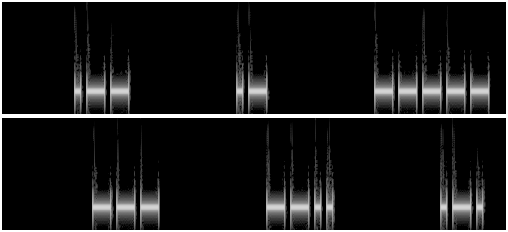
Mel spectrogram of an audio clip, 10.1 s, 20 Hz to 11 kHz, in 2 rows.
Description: Morse code, heard as a keyed tone, about 20 wpm, spaced as for 7 wpm, 700 Hz. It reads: WA0OZR
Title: USA Call Signs - 6 Characters - 6x Character Spacing - 20wpm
